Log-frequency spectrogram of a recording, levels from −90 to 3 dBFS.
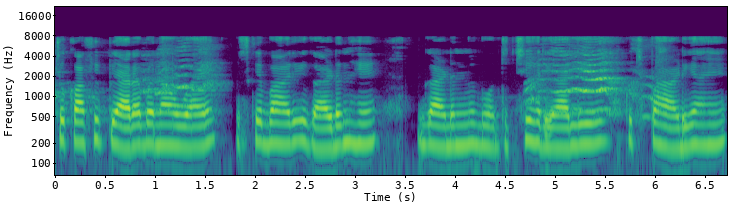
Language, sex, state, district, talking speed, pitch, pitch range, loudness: Hindi, female, Rajasthan, Jaipur, 180 wpm, 195 Hz, 180-210 Hz, -17 LUFS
